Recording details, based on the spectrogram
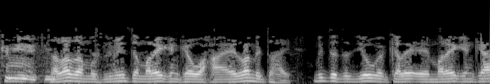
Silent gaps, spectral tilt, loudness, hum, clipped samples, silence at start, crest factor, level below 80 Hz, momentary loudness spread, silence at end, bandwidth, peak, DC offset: none; -5.5 dB/octave; -16 LUFS; none; under 0.1%; 0 s; 14 dB; -52 dBFS; 7 LU; 0 s; 5.6 kHz; -2 dBFS; under 0.1%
